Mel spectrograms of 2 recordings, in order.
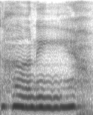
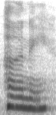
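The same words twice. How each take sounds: First: It is said warmly with long drawn-out vowels. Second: It is said stiffly with short clipped vowels.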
